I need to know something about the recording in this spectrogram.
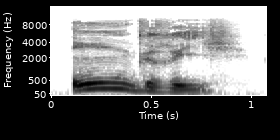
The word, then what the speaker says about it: Hongrie: La Hongrie. So remember, H doesn't exist, so you don't pronounce it. So it starts with O-N, on, on, and then gris, gris, final E, not pronounced.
